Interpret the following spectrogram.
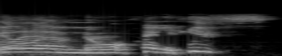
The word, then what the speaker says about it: Illinois: Why did you pronounce that like the Sufjan Stevens album? What do you mean? You Well, said whatever. Illinois.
